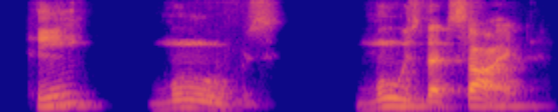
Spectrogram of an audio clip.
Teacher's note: Ends with voiced sound. He move, v, voiced. The S becomes z.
